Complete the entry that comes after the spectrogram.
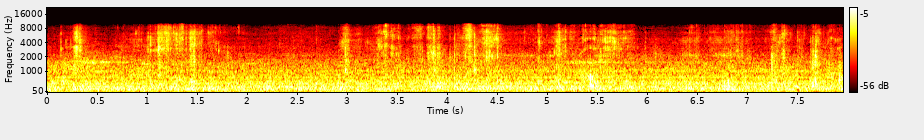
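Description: Fried chicken being bitten and chewed: crunching of the crisp coating and wet mouth sounds, in many short irregular bursts.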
